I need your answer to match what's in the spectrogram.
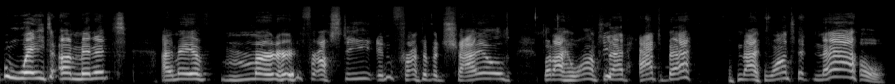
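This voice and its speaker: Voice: medium pitch, slow, bright, forceful tone, dry recording. A performer voicing a scheming, nasty old male magician in a hammy, taunting cartoon table read. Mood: menacing.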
